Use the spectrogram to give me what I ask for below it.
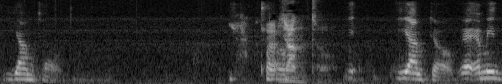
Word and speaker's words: Ianto: I mean, the I is barely there. It's Welsh. Yanto. Yanto. It's so hard to say. Like it's almost Yanto. As if it was spelled with a Y.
